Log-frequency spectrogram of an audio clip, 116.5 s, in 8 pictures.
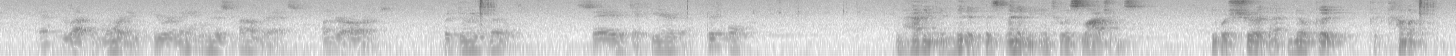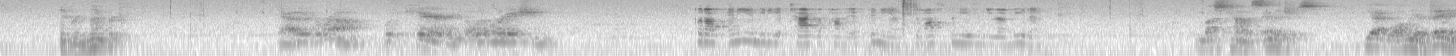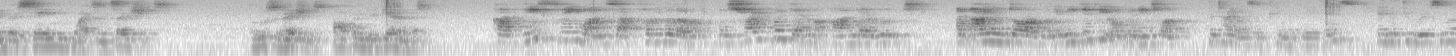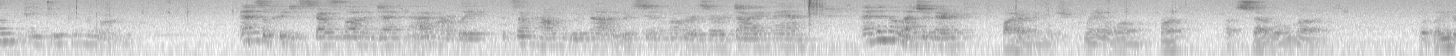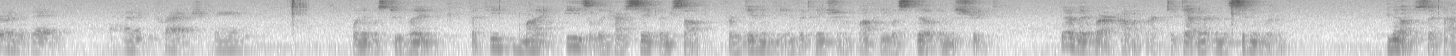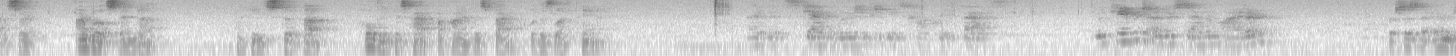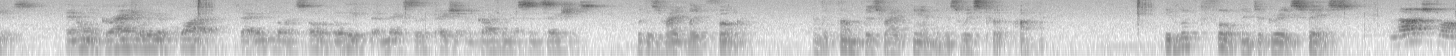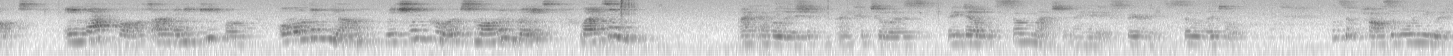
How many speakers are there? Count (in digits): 8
